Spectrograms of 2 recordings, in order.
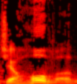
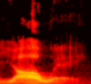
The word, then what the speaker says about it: Yahweh: the closer to the proper pronunciation, you got to learn how to pronounce pronunciation first, is not Jehovah with a J, but Yahweh.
